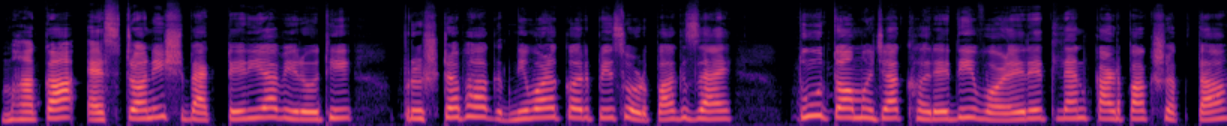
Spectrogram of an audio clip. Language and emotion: Goan Konkani, neutral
